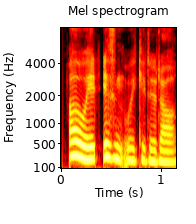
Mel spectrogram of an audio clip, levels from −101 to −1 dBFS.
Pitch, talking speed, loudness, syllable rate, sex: 210 Hz, 310 wpm, -15 LUFS, 7.4 syllables/s, female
